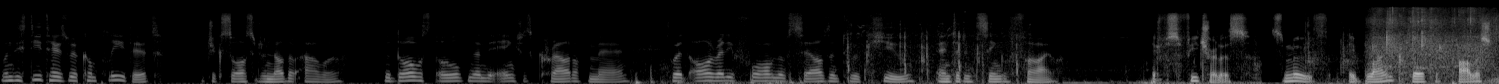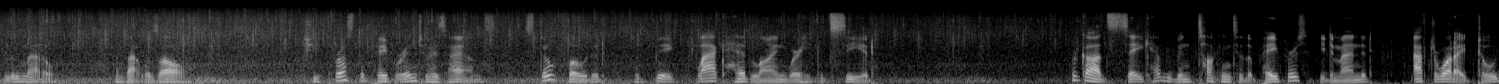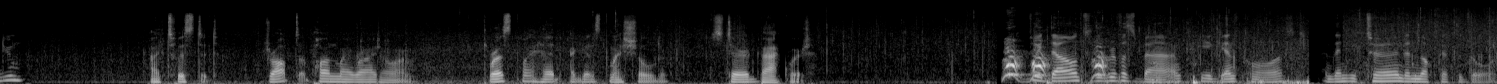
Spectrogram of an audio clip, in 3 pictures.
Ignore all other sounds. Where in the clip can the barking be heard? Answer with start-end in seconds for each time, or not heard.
40.0-41.6.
